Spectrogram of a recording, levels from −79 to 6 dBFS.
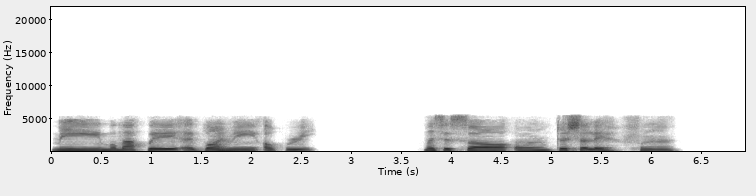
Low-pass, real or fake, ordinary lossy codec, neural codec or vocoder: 5.4 kHz; fake; AAC, 32 kbps; codec, 16 kHz, 0.5 kbps, FunCodec, trained on Chinese and English, 25 frames a second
